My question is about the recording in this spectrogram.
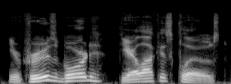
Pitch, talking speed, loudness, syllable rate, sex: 130 Hz, 235 wpm, -15 LUFS, 5.6 syllables/s, male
